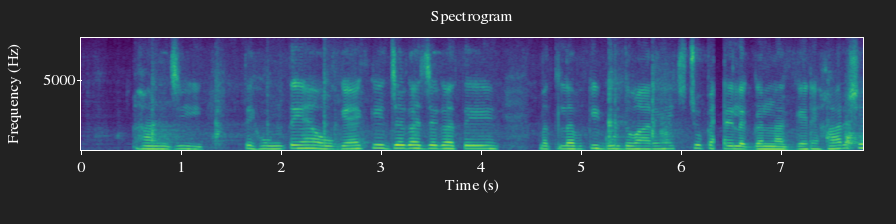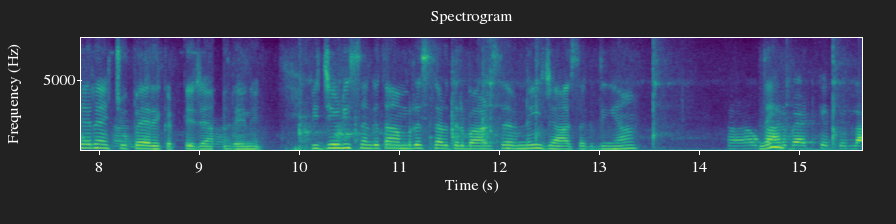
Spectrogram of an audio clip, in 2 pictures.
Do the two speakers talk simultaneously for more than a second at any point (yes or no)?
no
